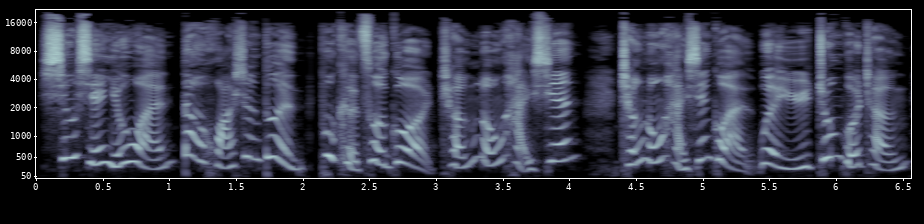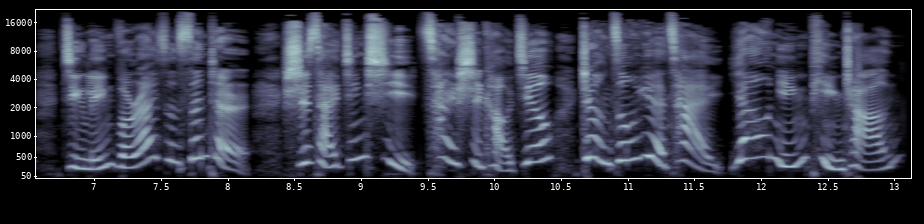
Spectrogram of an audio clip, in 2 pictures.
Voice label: 女, 广告; 成龙海鲜

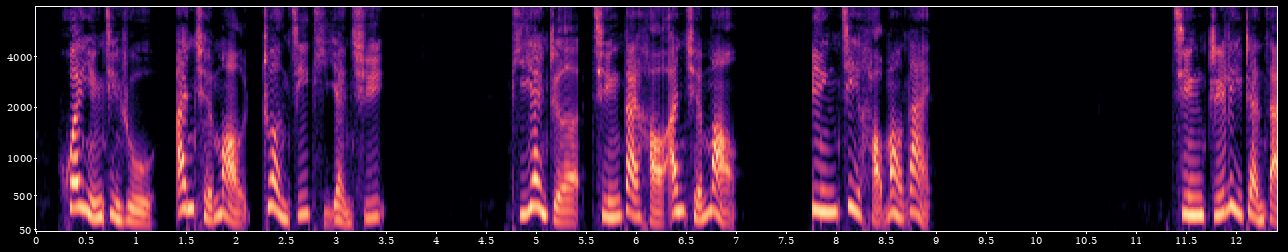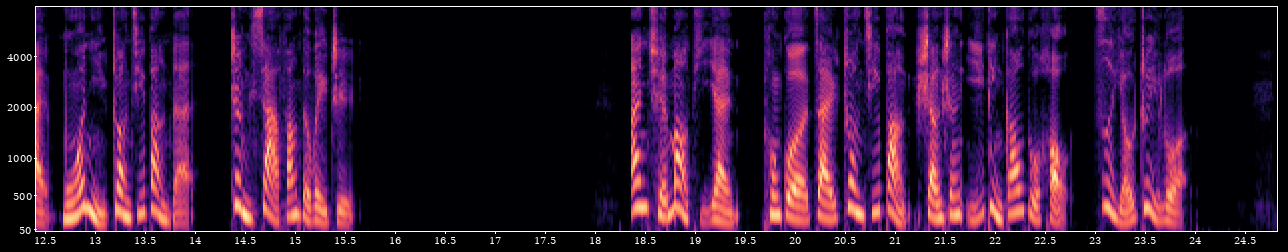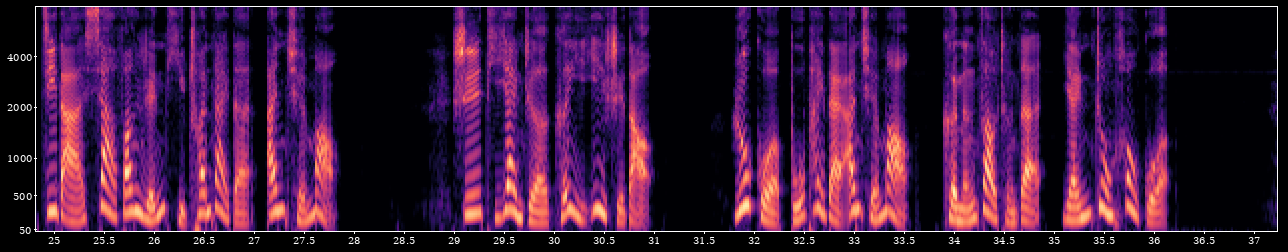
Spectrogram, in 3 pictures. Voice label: 女, 专题, 安全帽撞击试验, 机械的旁白风格

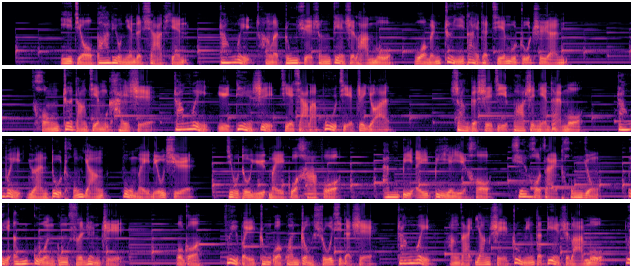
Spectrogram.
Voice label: 人物介绍 舒缓深沉

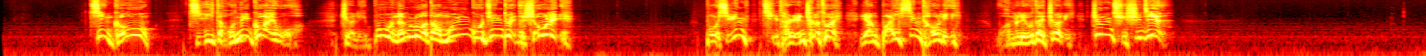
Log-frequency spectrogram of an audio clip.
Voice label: 游戏人物旁白, 游戏角色类; 三国遗事

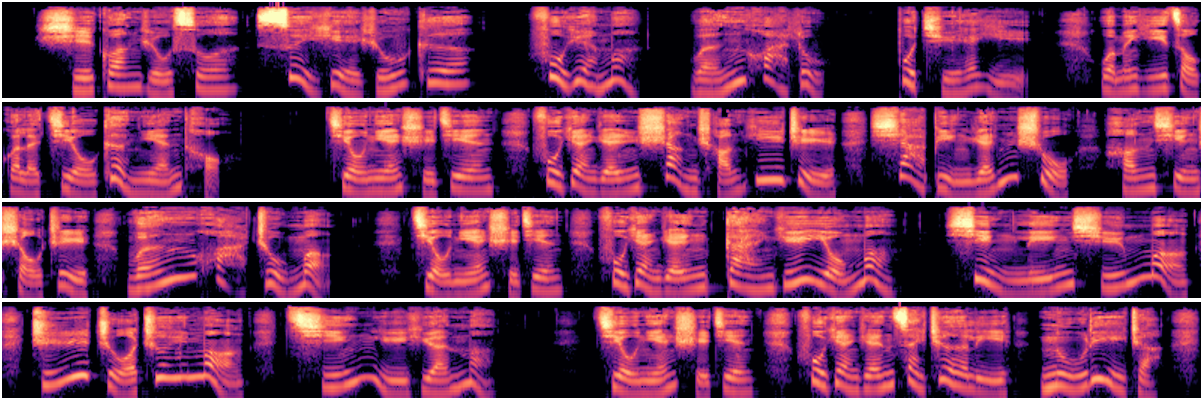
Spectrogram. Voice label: 女-医院-医院第九届文化节, 配音案例

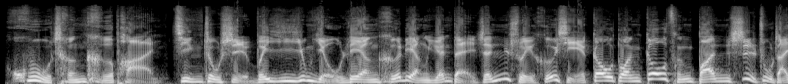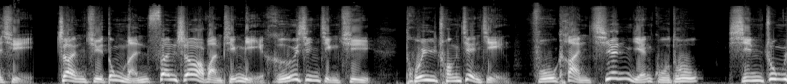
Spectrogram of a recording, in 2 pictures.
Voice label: 男7 地产广告 (带点抒情), 国语男声配音; 荆州; 全能型

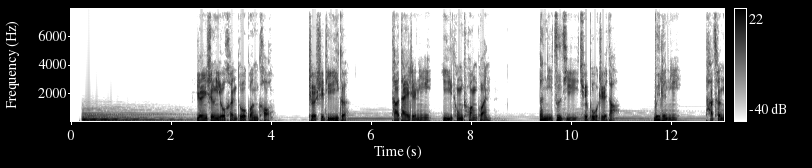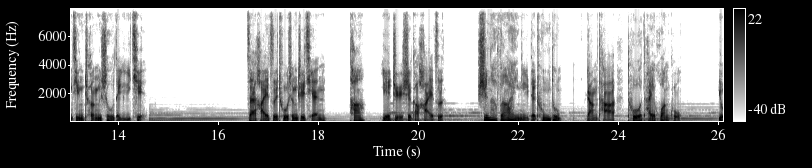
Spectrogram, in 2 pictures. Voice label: 男, 晚会多媒体大屏旁白; 母亲

